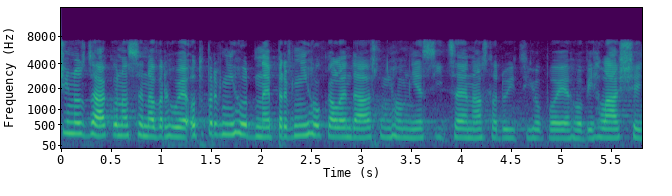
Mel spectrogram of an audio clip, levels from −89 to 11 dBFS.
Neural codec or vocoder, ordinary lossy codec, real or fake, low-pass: none; MP3, 96 kbps; real; 7.2 kHz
